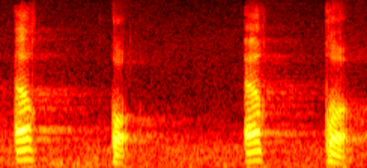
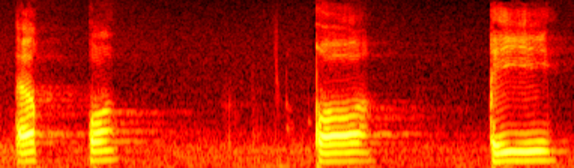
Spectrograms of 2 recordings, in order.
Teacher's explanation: أول مخرج من هذه المخارج هو أقصى اللسان مع ما يحاذيه من الحنك الأعلى، الحنك اللحمي · طبعا بإمكانكم أن تجربوا هذا، أق أق، أنطق القاف وهي ساكنة، ستلاحظوا ارتفاع في أقصى اللسان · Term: مخرج حرف القاف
